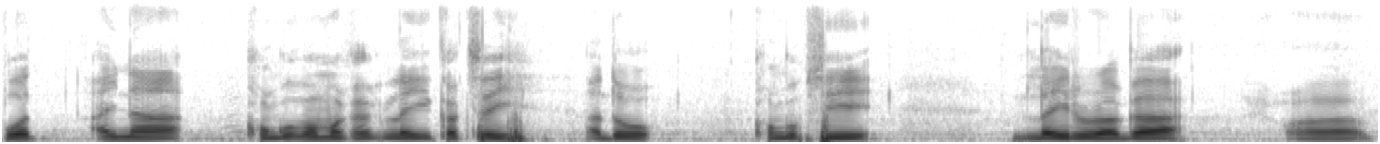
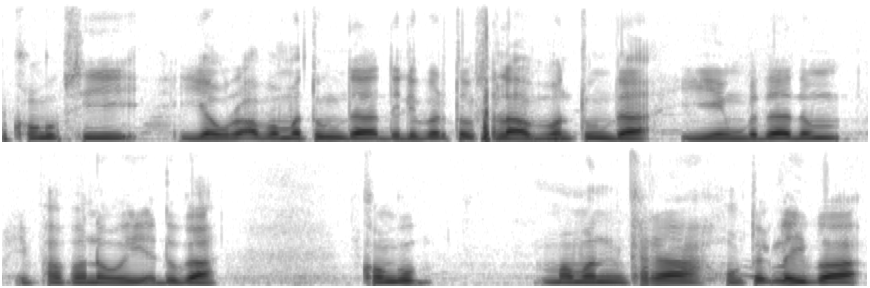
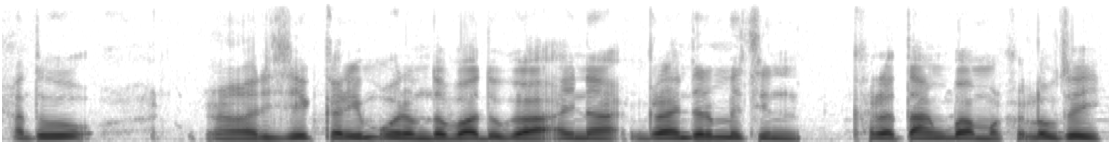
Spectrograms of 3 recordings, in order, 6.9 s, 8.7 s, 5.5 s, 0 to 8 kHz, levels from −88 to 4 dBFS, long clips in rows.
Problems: none marked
